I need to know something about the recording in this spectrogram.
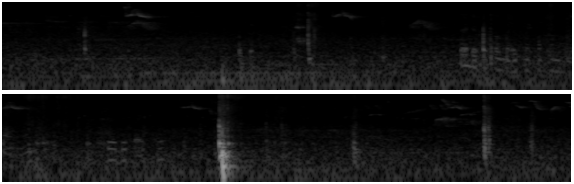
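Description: Plastic flower pots knock and clatter together.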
